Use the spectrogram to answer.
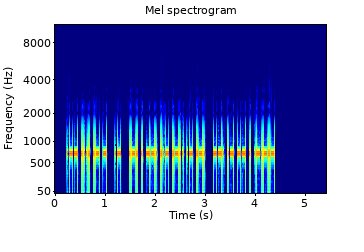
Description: Morse code, heard as a keyed tone, about 50 wpm, 700 Hz. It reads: WHAT A REGULAR GAME.
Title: Sentences from Top 900 Words 50wpm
